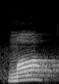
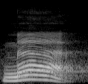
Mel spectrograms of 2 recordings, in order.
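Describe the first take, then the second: First: The syllable is pronounced with a hard sound. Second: The syllable is pronounced with a soft sound. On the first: The speaker calls it wrong. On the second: The speaker calls it right.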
